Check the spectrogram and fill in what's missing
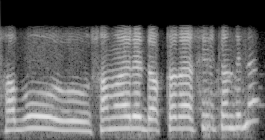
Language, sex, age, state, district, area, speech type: Odia, female, 60+, Odisha, Sambalpur, rural, conversation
